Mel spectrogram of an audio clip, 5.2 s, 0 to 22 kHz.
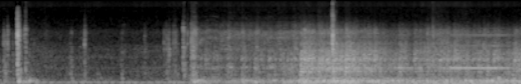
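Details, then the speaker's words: Saab 9-3 started cold in the morning: a few clicks, then the engine stumbles to life and climbs unevenly under light throttle, rough and hesitant. It happens every morning, then it runs fine. "Saab is having a problem every time you start it when it's cold in the morning it basically like rough starts almost every time"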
